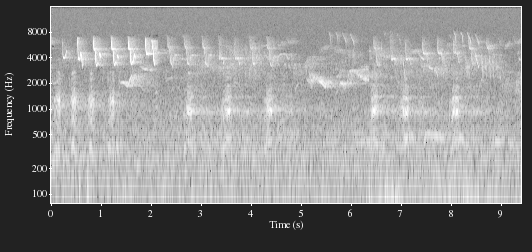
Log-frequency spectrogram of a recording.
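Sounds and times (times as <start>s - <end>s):
raven calling: 0.0s - 5.0s, 6.3s - 9.4s.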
